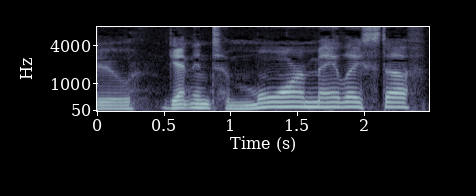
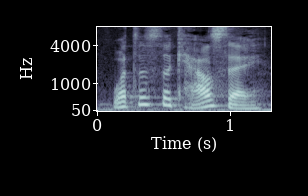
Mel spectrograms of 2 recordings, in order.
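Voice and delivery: sing-song parent voice; 4 semitones higher, 7 dB louder than usual. Real, not acted. Parent quizzing toddler on animals.

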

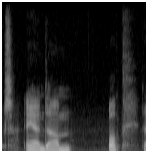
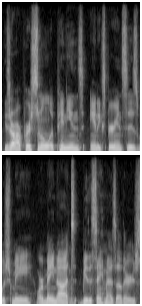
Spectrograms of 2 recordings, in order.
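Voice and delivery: disclaimer read; 7 dB louder than usual. Acted. Reads podcast disclaimer intro.

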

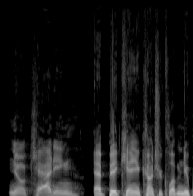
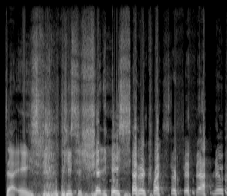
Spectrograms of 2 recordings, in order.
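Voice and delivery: laughing through it, much higher, mocking his own beat-up car; laughing self-mockery; 11 semitones higher, 6 dB louder than usual. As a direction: spit out the car name in embarrassed laughter.

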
